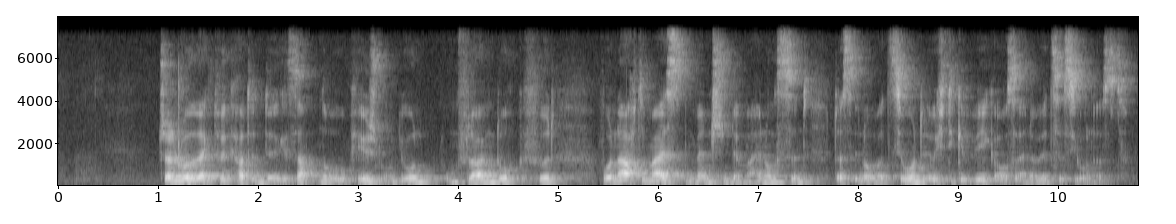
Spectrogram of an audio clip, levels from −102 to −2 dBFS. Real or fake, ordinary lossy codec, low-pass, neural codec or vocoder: real; none; 7.2 kHz; none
